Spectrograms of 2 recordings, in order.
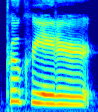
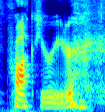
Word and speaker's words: procurator: I was like, procreator, Suetonius, Paulinus. And I was You meant? – And really, it's procurator. – Gotcha. – Which is pronounced completely different and means a completely different thing.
